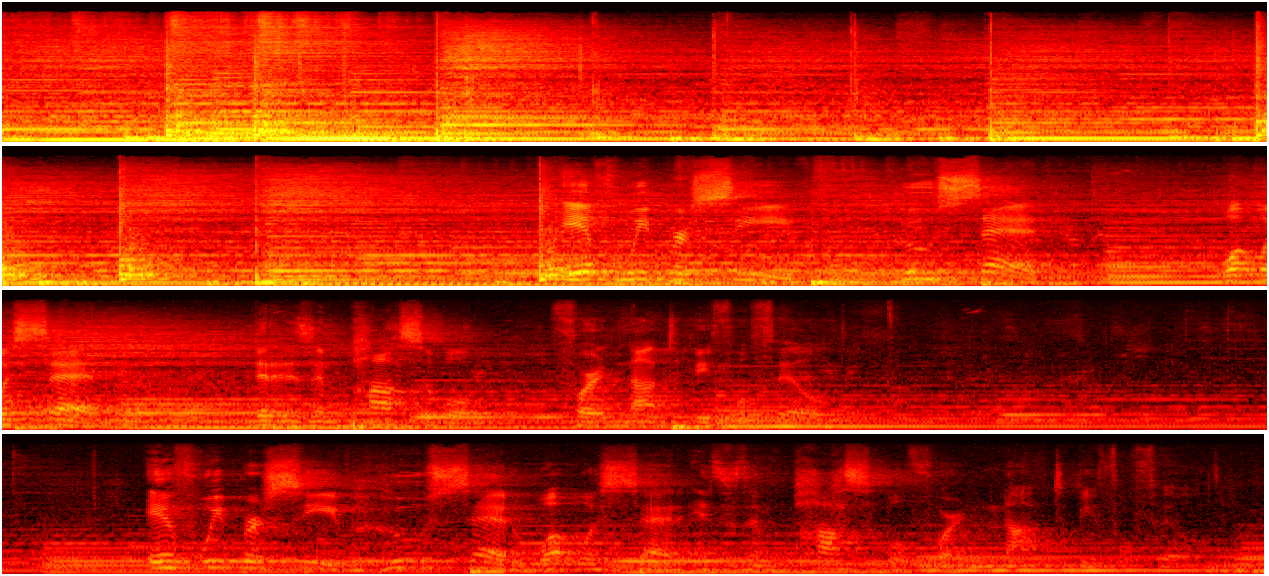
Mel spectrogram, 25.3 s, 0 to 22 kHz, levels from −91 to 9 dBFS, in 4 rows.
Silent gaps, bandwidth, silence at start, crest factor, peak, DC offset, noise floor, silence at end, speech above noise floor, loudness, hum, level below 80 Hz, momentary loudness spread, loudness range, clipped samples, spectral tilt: none; 17 kHz; 0 s; 20 dB; 0 dBFS; under 0.1%; -44 dBFS; 0 s; 15 dB; -19 LUFS; none; -30 dBFS; 24 LU; 20 LU; under 0.1%; -5 dB/octave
